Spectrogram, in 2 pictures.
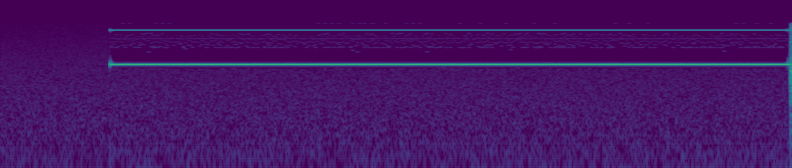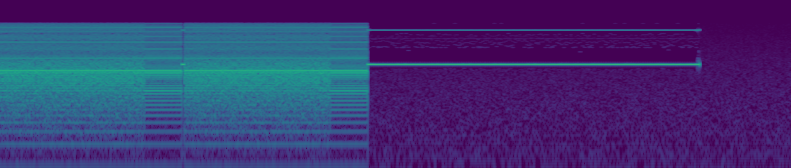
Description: Commodore tape loading (standard loader), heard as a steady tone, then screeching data.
